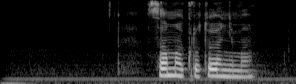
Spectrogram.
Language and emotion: Russian, neutral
